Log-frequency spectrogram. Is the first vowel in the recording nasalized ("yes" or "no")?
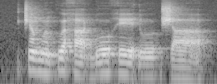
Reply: yes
